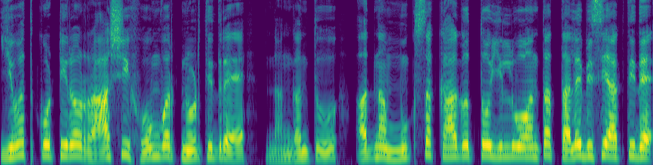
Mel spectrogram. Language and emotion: Kannada, fearful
